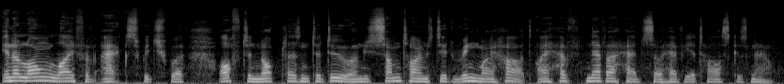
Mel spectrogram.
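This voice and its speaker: A grave elderly professor speaks in slow, formal, halting phrases, stern and tender at once, as a male reader puts him on. The voice sits higher and louder than the reader's own. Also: animated, lightly acted. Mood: solemn.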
